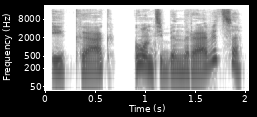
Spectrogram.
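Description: Woman as wry schoolgirl who teases, quiet low delivery, dry sound. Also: lively intonation, normal speed, no room sound, natural voice. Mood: sly. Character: sly teasing teenage girl.

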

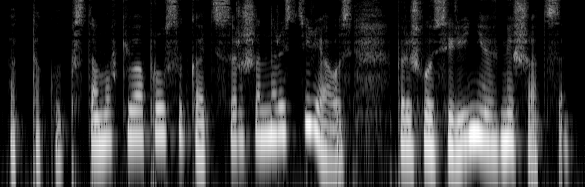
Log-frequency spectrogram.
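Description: A woman reading an audiobook aloud in an expressive, wry storytelling manner. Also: medium pitch, fast talker, slightly rough, no echo, clean studio sound. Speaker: audiobook narrator.

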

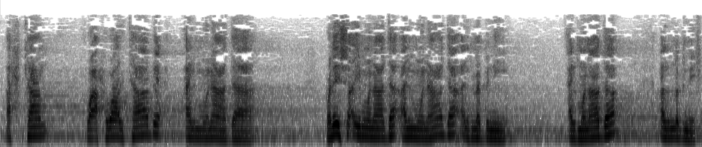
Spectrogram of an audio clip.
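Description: In this classroom lecture on grammar, a somewhat high-voiced man walks students slowly through each step and peppers them with rhetorical questions. Sound quality is muffled and dull, a faint hiss runs underneath, and a long reverb trails off the hall.

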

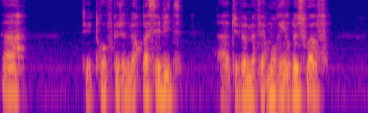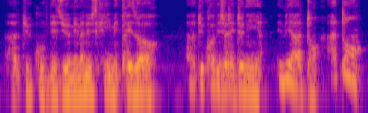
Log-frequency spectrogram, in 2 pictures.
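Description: A man voicing a dying old alchemist who pleads, rages and screams in a hoarse, harsh voice. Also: fairly even intonation, measured pace, dark tone, heavily acted. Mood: bitter. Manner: shrill pleading cries turning to furious screams. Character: dying old male alchemist, raging and vengeful.

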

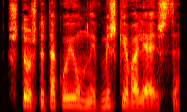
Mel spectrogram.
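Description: A prickly young village girl, wary and quick to take offense, voiced by an audiobook narrator. The sound is close and dry, with a middling pitch. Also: no echo, lightly acted. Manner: wary, indignant. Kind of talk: audiobook character voice.

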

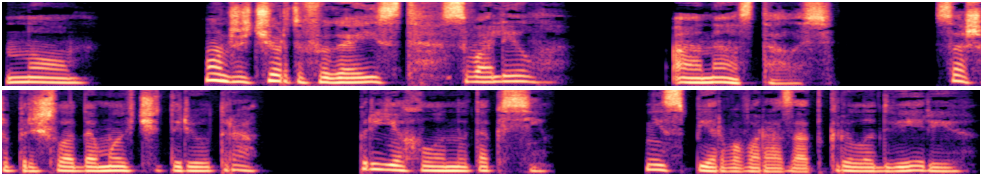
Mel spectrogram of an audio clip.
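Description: A woman narrating a novel as an audiobook, in an even, measured reading. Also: sits low, dry recording, clean studio sound.

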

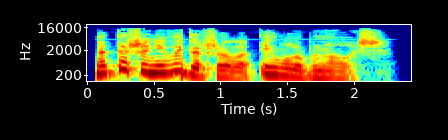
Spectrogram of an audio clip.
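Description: A woman reading a novel aloud as audiobook narrator, in an even, measured way. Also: mid-range voice.

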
